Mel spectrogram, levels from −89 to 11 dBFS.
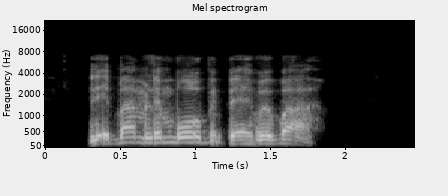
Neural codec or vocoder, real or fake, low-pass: codec, 16 kHz, 4.8 kbps, FACodec; fake; 7.2 kHz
